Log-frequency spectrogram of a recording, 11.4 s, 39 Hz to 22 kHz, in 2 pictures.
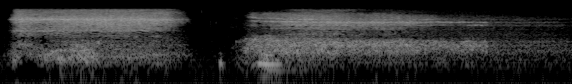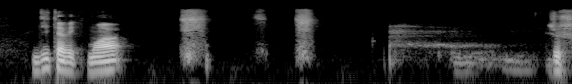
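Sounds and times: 
slow deep breath during breathing exercise: 0:00.1 - 0:06.0, 0:09.6 - 0:10.8
speech: 0:06.0 - 0:07.0, 0:11.2 - 0:11.4.

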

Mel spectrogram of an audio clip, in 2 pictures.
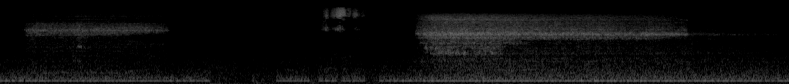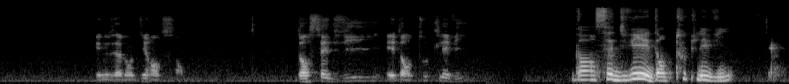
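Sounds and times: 
low steady hum: 0:00.0 - 0:15.7
slow deep breath in and long airy exhale: 0:00.2 - 0:01.8, 0:04.2 - 0:08.2
speech: 0:08.8 - 0:09.9, 0:10.9 - 0:12.6, 0:13.6 - 0:15.7.

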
